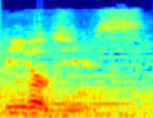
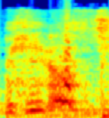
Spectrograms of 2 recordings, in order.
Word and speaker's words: Betelgeuse: There's a movie that is pronounced this way, and it's gonna blow your mind.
